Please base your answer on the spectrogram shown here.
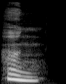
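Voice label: "hung", US English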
